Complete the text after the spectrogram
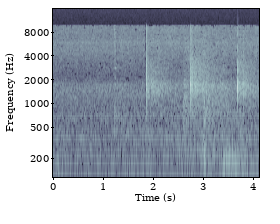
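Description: A cue strikes a ball with a sharp tap.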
